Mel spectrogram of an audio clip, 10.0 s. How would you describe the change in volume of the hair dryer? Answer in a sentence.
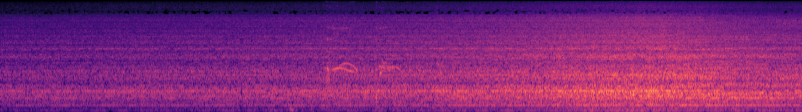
The volume of the hair dryer goes up.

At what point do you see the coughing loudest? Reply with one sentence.
The volume of the coughing peaks at 4 seconds.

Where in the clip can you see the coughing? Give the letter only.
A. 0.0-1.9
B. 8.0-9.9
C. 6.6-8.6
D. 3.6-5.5
D.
